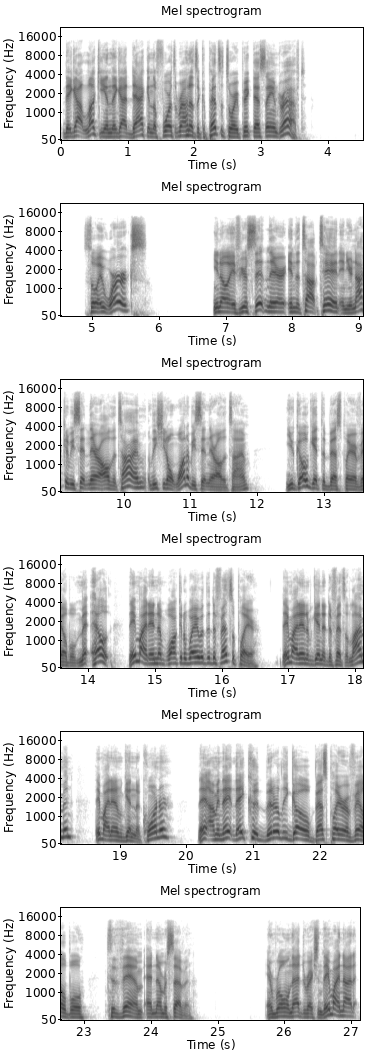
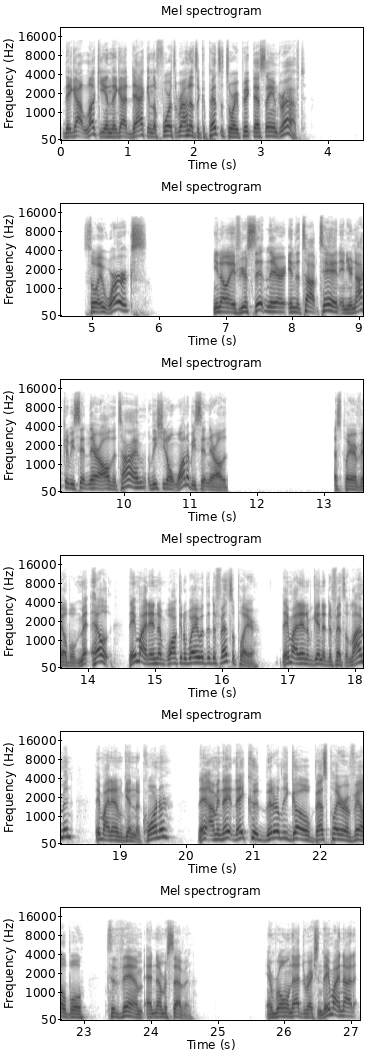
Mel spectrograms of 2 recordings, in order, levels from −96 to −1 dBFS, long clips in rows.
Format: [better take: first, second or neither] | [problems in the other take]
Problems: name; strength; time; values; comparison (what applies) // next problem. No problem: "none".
first | audio cutting out; at 12 s for 1.5 s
